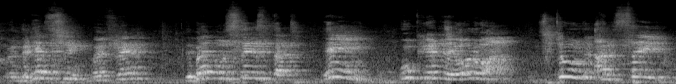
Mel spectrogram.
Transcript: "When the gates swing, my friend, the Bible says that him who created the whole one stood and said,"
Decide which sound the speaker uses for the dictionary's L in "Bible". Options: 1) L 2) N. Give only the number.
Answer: 1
